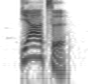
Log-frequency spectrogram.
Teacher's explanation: The first tone is a high-level tone.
